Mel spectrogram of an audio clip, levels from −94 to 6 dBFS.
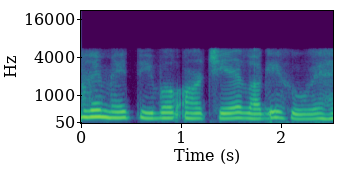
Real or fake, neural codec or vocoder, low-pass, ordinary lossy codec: fake; codec, 16 kHz in and 24 kHz out, 0.4 kbps, LongCat-Audio-Codec, two codebook decoder; 5.4 kHz; none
